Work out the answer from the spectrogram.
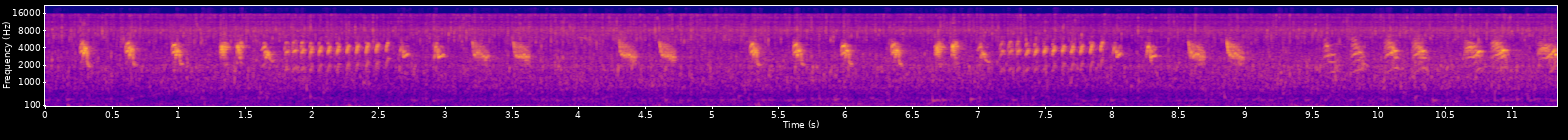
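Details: Long-tailed shrike master recording for young birds to copy: evenly spaced high chips nearly three per second, broken twice by fast buzzy trills, then the chipping resumes.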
